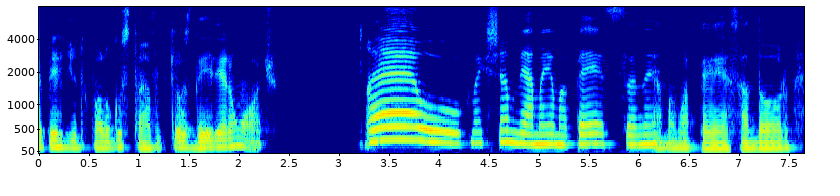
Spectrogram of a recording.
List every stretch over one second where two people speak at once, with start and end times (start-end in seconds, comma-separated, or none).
none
